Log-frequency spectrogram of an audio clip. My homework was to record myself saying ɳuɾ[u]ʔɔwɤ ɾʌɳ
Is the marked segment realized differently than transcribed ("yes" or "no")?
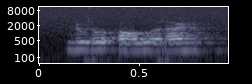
yes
